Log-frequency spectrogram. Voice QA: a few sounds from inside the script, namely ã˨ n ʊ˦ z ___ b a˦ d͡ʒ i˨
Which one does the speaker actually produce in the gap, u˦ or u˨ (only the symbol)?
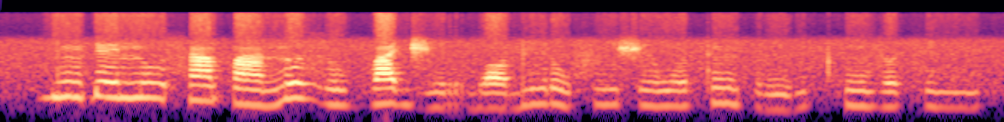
u˨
